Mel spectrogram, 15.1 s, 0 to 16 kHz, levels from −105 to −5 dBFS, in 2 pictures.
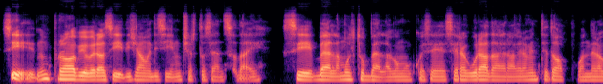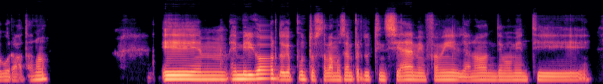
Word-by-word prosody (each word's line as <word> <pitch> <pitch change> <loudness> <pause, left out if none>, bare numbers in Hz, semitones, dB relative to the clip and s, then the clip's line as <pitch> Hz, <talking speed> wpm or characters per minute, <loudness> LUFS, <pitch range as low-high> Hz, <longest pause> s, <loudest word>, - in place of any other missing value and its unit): Sì, - - +5
non 155 +5 +1
proprio 140 -4 +6
però 125 0 +6
sì, 115 -3 +1
diciamo 120 +2 -2
di 115 - -6
sì, 115 -1 -3
in 110 - -7
un 115 - -6
certo 120 -2 -7
senso, 110 0 -5
dai. 115 +3 -6 0.2
Sì, 125 -4 +2
bella, 125 -2 +3
molto 125 0 -3
bella 110 -2 -4
comunque. 115 0 -7
Se 115 0 -5
se 125 - -3
era 125 0 0
curata 120 -1 +1
era 115 0 -5
veramente 120 +3 -6
top 115 -2 -3
quando 115 0 -6
era 115 0 -3
curata, 115 +1 -10
no? 135 +4 -3 1.4
Ehm, 140 -1 +5
e 145 -2 -1
mi 150 0 +5
ricordo 160 0 +2
che 130 - +1
appunto 130 0 -6
stavamo 125 +1 -4
sempre 125 0 -5
tutti 130 0 -7
insieme 125 +1 0
in 120 - -5
famiglia, 125 -3 -3
no, 120 +2 -4
in 120 -1 -6
dei 120 0 -6
momenti 120 0 -5
120 Hz, 180 wpm, -23 LUFS, 115-130 Hz, 1.4 s, proprio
